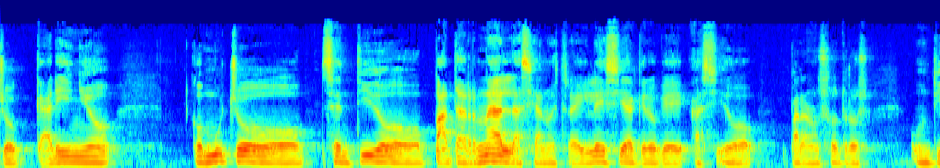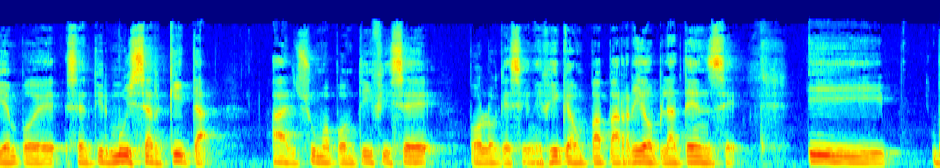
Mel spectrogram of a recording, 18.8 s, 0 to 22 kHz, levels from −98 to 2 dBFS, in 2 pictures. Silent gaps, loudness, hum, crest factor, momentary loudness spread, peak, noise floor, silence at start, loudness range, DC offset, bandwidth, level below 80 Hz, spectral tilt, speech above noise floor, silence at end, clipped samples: none; -25 LUFS; none; 20 dB; 12 LU; -6 dBFS; -58 dBFS; 0 s; 5 LU; under 0.1%; 13.5 kHz; -54 dBFS; -5 dB/octave; 33 dB; 0 s; under 0.1%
